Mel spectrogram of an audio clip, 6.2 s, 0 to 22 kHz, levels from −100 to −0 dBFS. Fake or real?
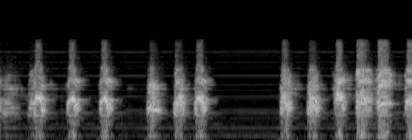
fake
